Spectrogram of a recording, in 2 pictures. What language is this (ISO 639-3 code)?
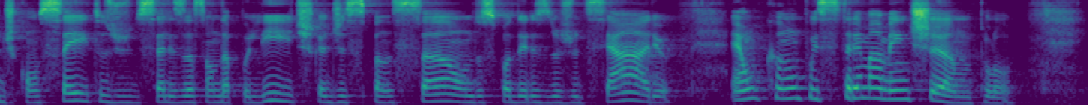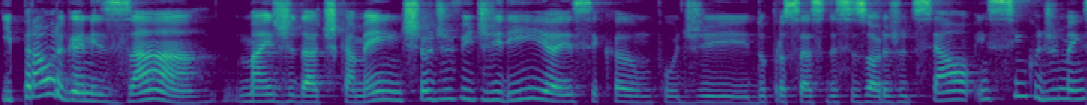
por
